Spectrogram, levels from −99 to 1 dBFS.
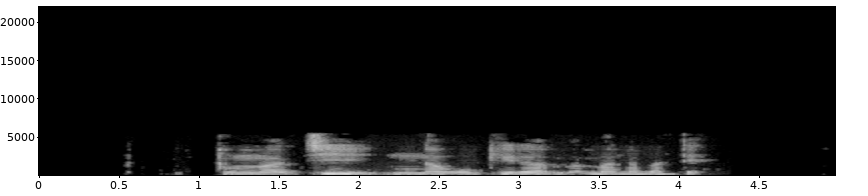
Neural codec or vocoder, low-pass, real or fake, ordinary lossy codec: none; 5.4 kHz; real; MP3, 48 kbps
